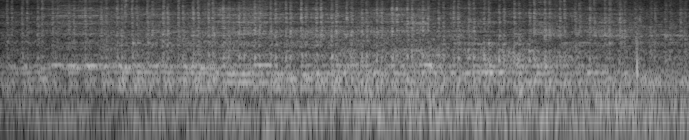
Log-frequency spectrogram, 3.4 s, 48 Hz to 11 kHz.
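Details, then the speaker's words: 2023 Mazda CX-5 driver's side electric parking brake actuator: a steady mid-pitched motor whir keeps running after the brakes are already engaged. The brake light blinks and codes are set. The actuator is faulty and running on. "It has actually engaged the brakes. The brakes are engaged, but the thing keeps moving."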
